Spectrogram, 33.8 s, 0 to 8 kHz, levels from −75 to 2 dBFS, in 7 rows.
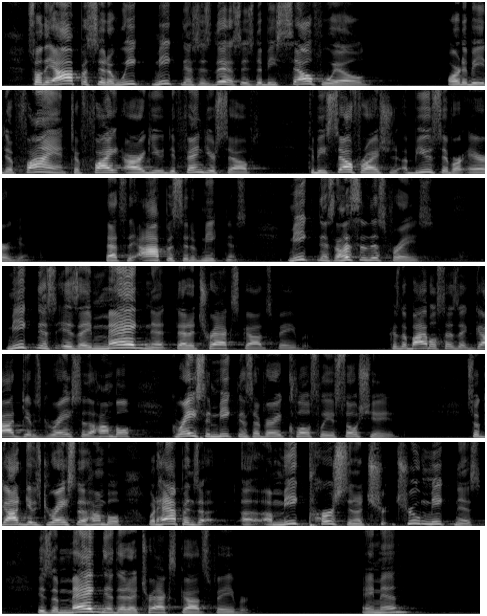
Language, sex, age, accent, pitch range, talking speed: English, male, 50-69, American, 135-190 Hz, 155 wpm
